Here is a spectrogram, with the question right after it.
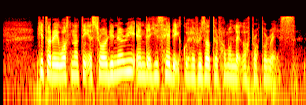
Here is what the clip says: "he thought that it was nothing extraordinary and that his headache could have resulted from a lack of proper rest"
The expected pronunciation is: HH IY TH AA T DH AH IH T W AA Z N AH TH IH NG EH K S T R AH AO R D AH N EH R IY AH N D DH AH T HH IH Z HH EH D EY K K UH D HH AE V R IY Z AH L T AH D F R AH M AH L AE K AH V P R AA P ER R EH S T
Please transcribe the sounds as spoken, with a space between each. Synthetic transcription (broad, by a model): HH IY T AA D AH IH T W AA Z N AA T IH NG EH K S T R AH AO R D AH N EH R IY AH N D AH T HH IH S HH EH D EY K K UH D HH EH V R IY Z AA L T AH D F R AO M AH L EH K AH F P R AA P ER R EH S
